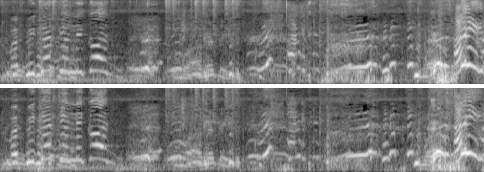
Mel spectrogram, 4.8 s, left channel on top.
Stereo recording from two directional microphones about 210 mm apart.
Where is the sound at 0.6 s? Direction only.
10° right (ahead or behind).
